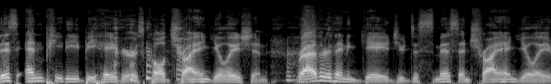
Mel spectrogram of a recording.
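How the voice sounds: Lively intonation colors a natural reading voice.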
